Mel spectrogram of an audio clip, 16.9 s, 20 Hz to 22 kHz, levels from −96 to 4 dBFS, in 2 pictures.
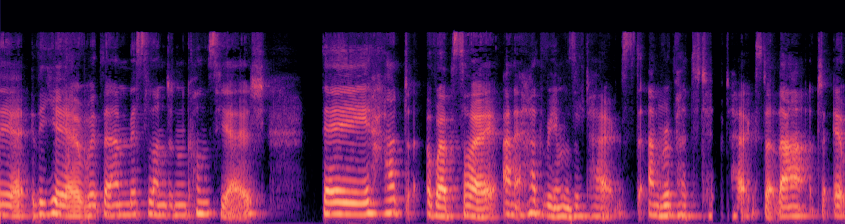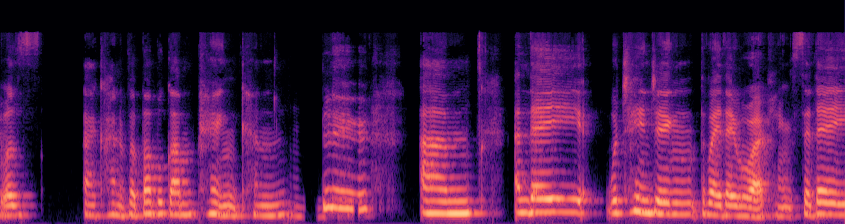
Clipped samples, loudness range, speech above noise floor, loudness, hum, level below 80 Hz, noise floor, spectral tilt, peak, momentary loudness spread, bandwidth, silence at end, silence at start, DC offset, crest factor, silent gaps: under 0.1%; 6 LU; 34 dB; -19 LUFS; none; -62 dBFS; -53 dBFS; -6.5 dB/octave; -2 dBFS; 12 LU; 12.5 kHz; 0 s; 0 s; under 0.1%; 16 dB; none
